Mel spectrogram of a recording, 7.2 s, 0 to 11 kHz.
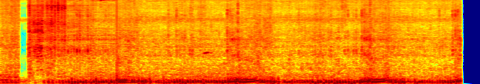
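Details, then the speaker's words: Honda Click 110i fuel-injected scooter, previously crashed, after new fuel pump fitted: steady even idle with no misses; scanner notes worn engine demanding more fuel; now idling normally. "ก็ตอนนี้รถเดินเบาได้ปกติแล้วนะครับ"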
